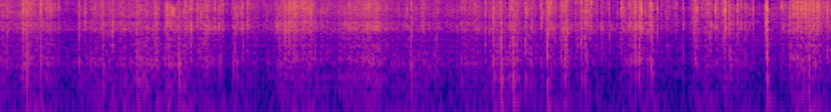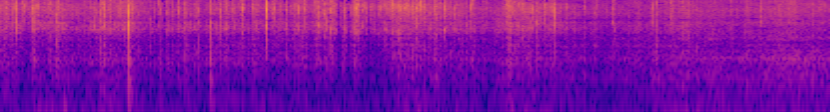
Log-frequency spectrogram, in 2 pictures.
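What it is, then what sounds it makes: Polyethylene foam box being brushed. Two thin paintbrushes scratch and brush near the top edge of a large white hollow polyethylene foam box with a microphone inside. The result is a steady, crinkly, scratchy rustle scattered with sharp little ticks, carrying both a bright hiss and a low rumble throughout.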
